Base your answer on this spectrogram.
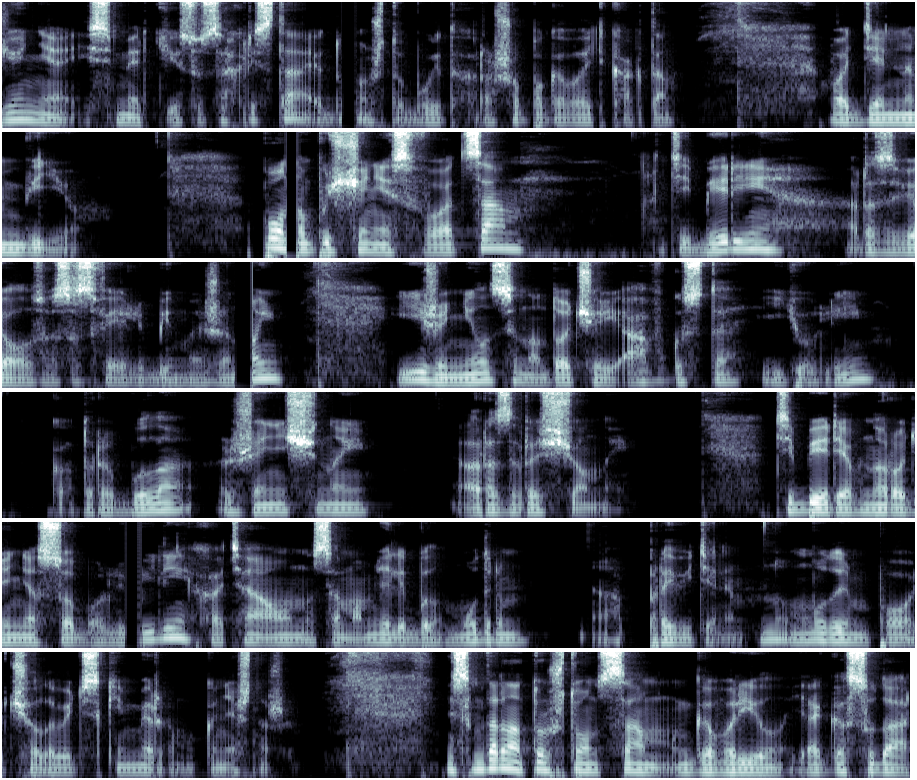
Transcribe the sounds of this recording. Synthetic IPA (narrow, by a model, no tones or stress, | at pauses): enʲɪjə̰ʔismʲertʲɪiːsusəxɾʲɪst̪a̰jʔa̰d̪uməjʊʂt̪o̞bṵdʲɪt̪xəɾʔɐʂo̞pəɡəvɐɾʲitʲkʰakt̪ə | vɐdʲːelʲnɨmvʲidʲɪʊ̰ | ponəpʊɕːenʲɪjsvɐvoɐt̪sa | tʲɪpʲeɾʲirɐzvʲolˠsʲəsə̥svɐjejlʲʊbʲiməjʐɨno̞jiʐɨnʲilˠsʲənɐ̰d̪o̞t͡ɕɪɾʲɪ̰ʔavɡʊst̪əjulʲʔi | kɐt̪o̞ɾɨjəbɨlˠaʐɛnʲɕːɪnəj | rəzvrʔɐɕːo̰nːəj | tʲɪp̬ʲeɾʲjavnɐɾo̞dʲɪnʲɪɐso̞bəlʲʊbʲilʲɪxɐtʲʰao̞nːɐsamə̰mdʲelʲɪbɨlˠmud̪rɨm | pɾɐvʲitʲɪ̰lʲə̰mnumud̪rɨmpə̰t͡ɕɪlˠɐ̰vʲet͡ɕɪ̥skʲɪmːʲerɣə̰mkɐnʲe̞ʂnə̰ʐɨ | nʲɪsmɐt̪ɾʲanət̪o̞ʂt̪oo̞nsamɡəvɐɾʲilˠja̰ɡəsʊd̪a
